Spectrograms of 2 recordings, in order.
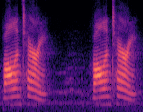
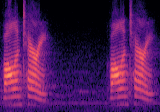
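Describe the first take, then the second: The two takes are said the same way.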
